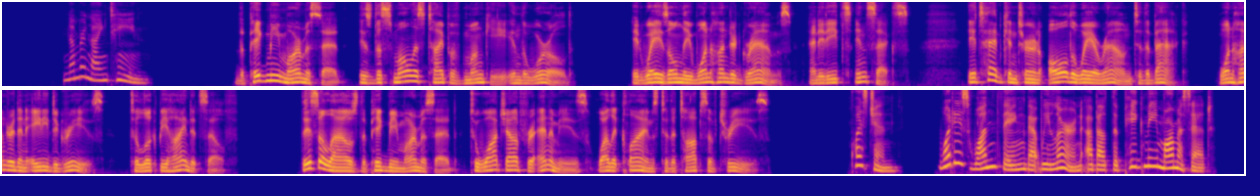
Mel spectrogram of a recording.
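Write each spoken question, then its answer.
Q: What is one thing that we learn about the pygmy marmoset?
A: It can turn its head 180 degrees to look behind itself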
